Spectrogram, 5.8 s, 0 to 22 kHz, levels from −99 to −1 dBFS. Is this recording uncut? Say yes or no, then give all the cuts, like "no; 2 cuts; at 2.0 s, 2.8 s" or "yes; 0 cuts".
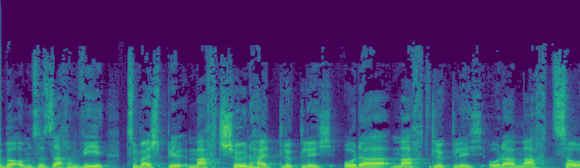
no; 2 cuts; at 1.2 s, 4.3 s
